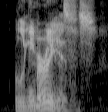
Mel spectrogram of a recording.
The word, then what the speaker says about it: Lemurians: It's spelled like lemur and then Ian's. – Lemurians.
